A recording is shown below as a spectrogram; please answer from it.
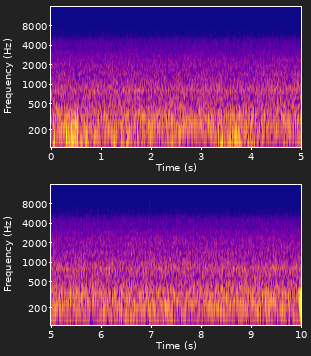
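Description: Steady background hiss with a faint low hum, like a room fan or air conditioner running, and a soft bump about half a second in.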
